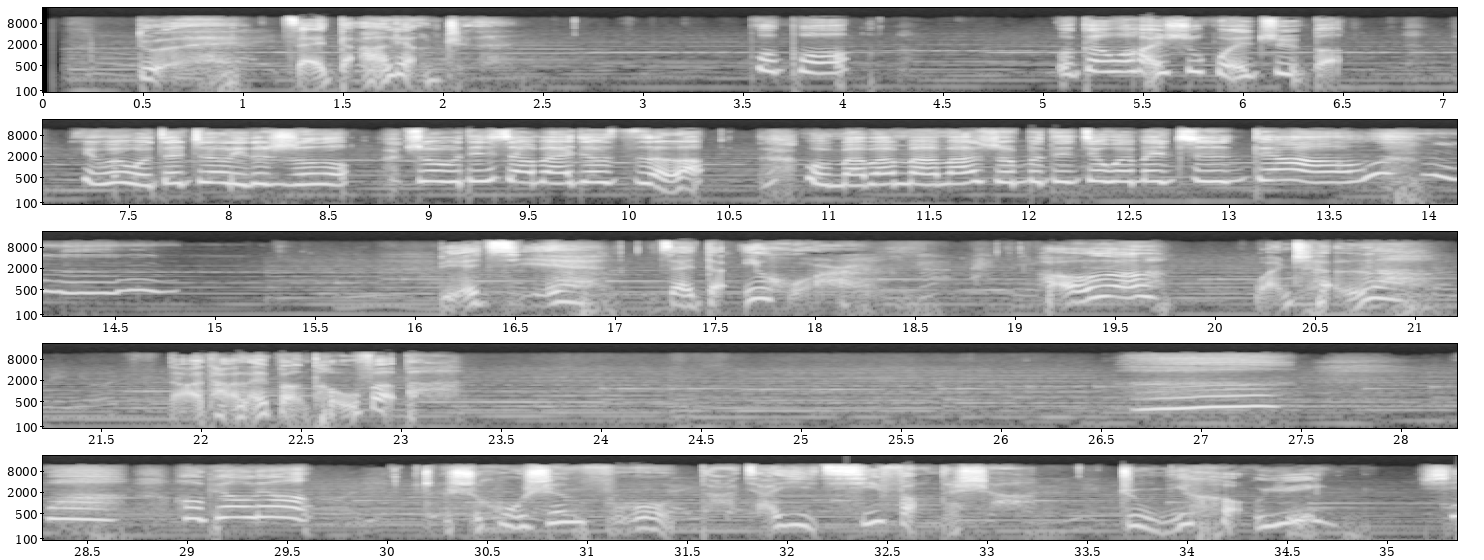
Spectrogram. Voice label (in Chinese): 多角色演绎; 汤婆婆千寻; 千与千寻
